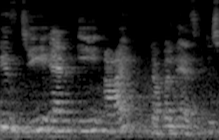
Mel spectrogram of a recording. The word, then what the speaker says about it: gneiss: Now, gneiss means the spelling is Gneiss. It is pronounced as gneiss.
